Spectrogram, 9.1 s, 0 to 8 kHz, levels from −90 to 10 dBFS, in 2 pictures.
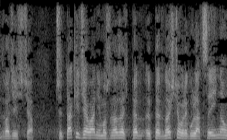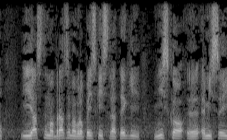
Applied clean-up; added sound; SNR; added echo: none; none; none; none.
